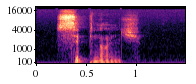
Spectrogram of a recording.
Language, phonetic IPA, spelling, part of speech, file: Polish, [ˈsɨpnɔ̃ɲt͡ɕ], sypnąć, verb, Pl-sypnąć.ogg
